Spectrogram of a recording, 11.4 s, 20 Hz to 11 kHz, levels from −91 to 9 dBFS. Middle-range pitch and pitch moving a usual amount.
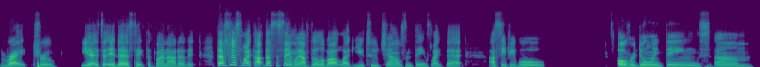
Yes: medium, 165 Hz; average, 4.0 semitones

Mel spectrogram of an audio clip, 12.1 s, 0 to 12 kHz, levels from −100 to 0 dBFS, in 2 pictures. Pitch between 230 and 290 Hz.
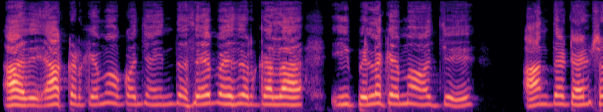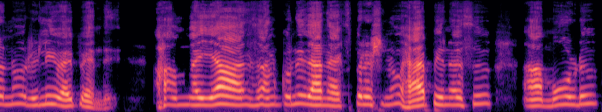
Yes: high, 235 Hz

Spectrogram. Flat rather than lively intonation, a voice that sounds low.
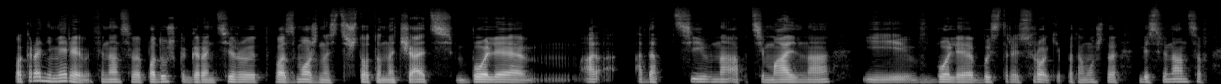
Yes: narrow, 1.6 semitones; low, 110 Hz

